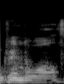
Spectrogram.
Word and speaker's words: Grindelwald: Hoe zou het uitspreken? Op zijn Duits? – gewoon, gewoon Grindel, Grindelwald.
